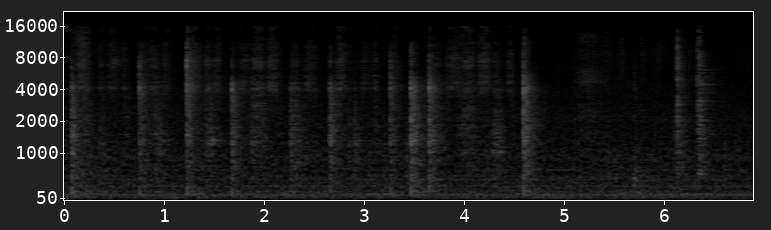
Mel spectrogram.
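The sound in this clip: Handwriting text by hand with a pen: faint, quick scratchy strokes and light taps come in an irregular rhythm, many short bursts in a row, with no talk over them.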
